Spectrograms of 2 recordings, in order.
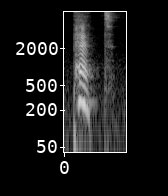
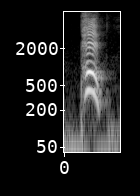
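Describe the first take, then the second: First: It is said slowly with the final t released. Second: It is said fast with the final t nearly silent. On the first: "또박또박 천천히 발음할 때에는 이 t가 가진 트 소리가 살짝 들어갑니다" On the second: "빨리 발음할 때는 끝에 it 소리가 거의 안 들려서 그냥 pet 요렇게"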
